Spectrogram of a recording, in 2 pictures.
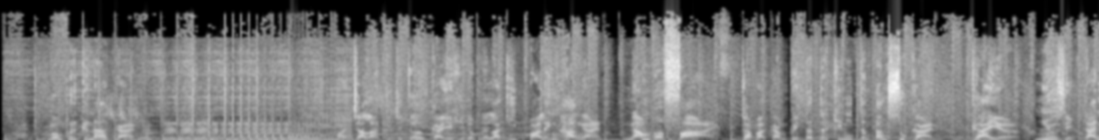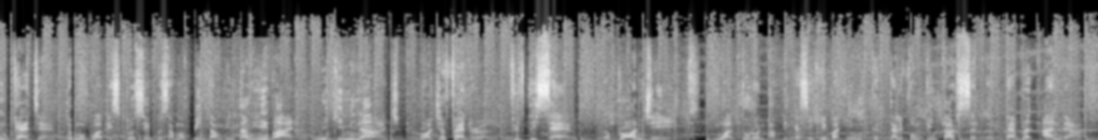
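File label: Malay; ASTRO DIGITAL MAG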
